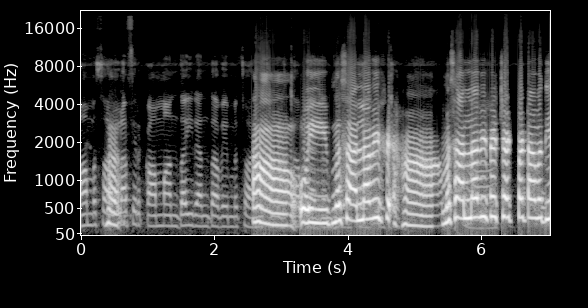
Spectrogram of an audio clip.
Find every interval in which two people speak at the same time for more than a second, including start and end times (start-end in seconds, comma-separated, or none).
2.6-4.7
